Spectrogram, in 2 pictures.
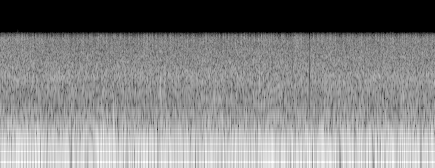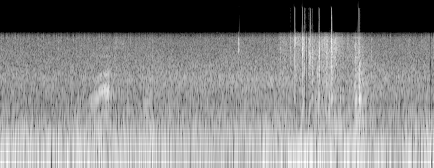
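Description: Wind buffeting the microphone of a handheld camera: a loud, uneven low rumble, with a few sharp clicks near the end.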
